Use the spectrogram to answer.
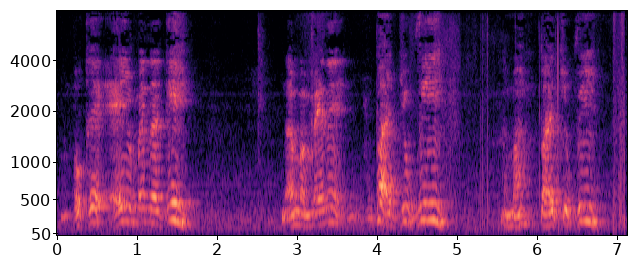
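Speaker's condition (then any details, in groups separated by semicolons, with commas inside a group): Cerebral palsy; from birth, wheelchair user; speech affected by condition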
